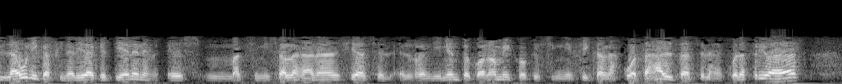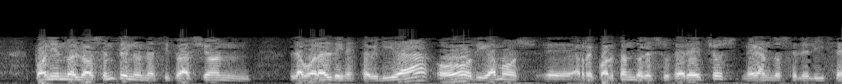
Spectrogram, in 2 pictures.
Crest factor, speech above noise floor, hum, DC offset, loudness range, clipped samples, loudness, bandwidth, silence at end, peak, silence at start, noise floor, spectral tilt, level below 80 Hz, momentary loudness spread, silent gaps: 10 dB; 22 dB; none; 0.3%; 3 LU; 0.1%; -11 LUFS; 5.2 kHz; 0 s; 0 dBFS; 0 s; -32 dBFS; -9 dB/octave; -42 dBFS; 10 LU; none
